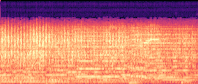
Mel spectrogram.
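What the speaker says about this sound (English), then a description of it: "the sound of an airplane can be heard. A single motor ship flying low" A single-engine propeller airplane flies low over plateaus and canyons near a village, its droning engine steady and fairly loud throughout, fading slightly at the end.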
